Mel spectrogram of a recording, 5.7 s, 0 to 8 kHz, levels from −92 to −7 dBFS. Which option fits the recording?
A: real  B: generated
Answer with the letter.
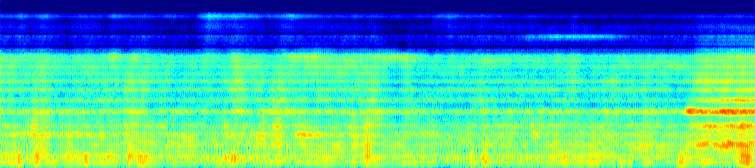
B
